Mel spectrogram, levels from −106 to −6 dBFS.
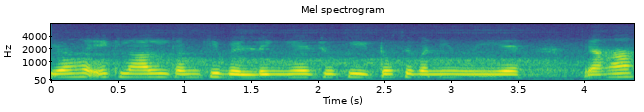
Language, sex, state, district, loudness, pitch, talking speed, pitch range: Hindi, female, Chandigarh, Chandigarh, -14 LUFS, 175 Hz, 190 wpm, 165-180 Hz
